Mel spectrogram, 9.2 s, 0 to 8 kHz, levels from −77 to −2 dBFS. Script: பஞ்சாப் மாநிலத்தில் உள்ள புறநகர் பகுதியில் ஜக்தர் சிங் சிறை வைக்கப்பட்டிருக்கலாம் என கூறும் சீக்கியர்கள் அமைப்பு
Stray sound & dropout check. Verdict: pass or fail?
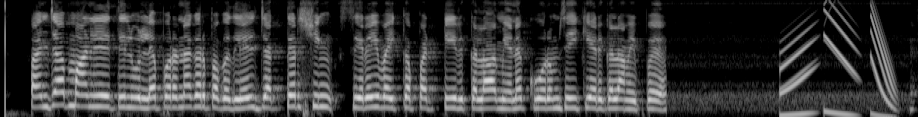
fail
